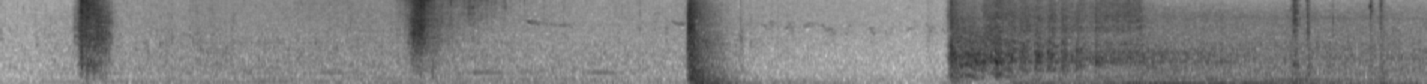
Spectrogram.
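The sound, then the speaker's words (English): A car starts up and backs out of a driveway: three sharp knocks at spaced intervals, then the engine catches and settles into a steady, moderately loud running rumble. “Eldridge starts up his car and backs out of the driveway”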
